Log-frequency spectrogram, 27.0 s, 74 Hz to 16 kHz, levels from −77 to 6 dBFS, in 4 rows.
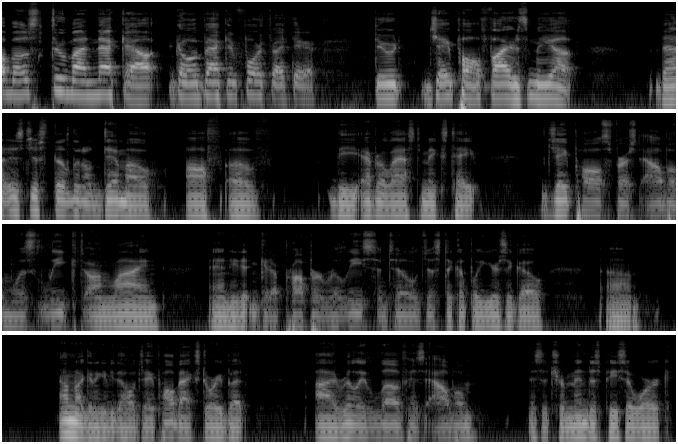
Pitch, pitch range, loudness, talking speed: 85 Hz, 80-100 Hz, -34 LUFS, 160 wpm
